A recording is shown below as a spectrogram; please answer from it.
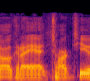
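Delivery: ordinary delivery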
